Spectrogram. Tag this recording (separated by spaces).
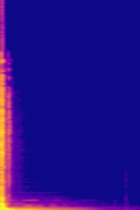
ding ting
